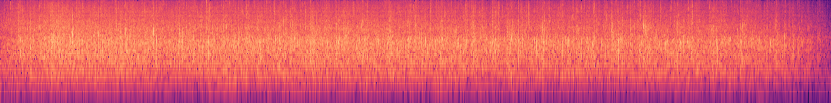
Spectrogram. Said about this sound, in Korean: 먼저 원로 목사님 나오셔서 하나님의 말씀 주시겠습니다. 나오실 때 뜨거운 박수로 축복하겠습니다.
